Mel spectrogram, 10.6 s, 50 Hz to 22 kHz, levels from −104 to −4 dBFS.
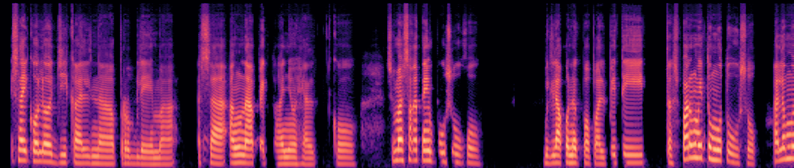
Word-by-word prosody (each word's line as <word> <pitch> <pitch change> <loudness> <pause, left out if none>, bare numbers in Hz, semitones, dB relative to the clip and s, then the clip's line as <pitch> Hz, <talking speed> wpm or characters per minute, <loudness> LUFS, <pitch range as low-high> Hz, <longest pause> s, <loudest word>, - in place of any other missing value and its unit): psychological 205 -7 +2 0.2
na 160 -1 -1
problema 150 -2 -5 0.3
sa 165 -3 0
ang 180 0 +3
naapektuhan 155 -2 +1
yung 150 - -3
health 145 -2 -7 0.2
ko. 155 -1 -7 0.4
Sumasakit 240 0 +4
na 235 -1 +5
yung 220 - -21
puso 210 -2 -5
ko. 170 -2 -6 0.8
Bigla 175 0 +3
ako 180 +1 +1
nagpa-palpitate 180 +3 -3 0.2
tas 185 -3 -6
parang 295 +3 +6
may 295 - +4
tumutusok. 215 - 0 0.2
Alam 260 +5 +2
180 Hz, 125 wpm, -23 LUFS, 155-220 Hz, 0.8 s, parang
